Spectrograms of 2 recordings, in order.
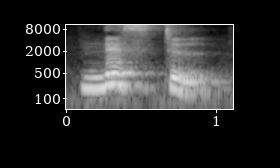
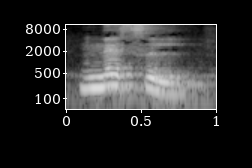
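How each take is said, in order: First: The T sound in the middle is pronounced. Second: The T sound in the middle is silent. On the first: The speaker calls it wrong. "It's not nestle" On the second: The speaker calls it right. "Say nestle"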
